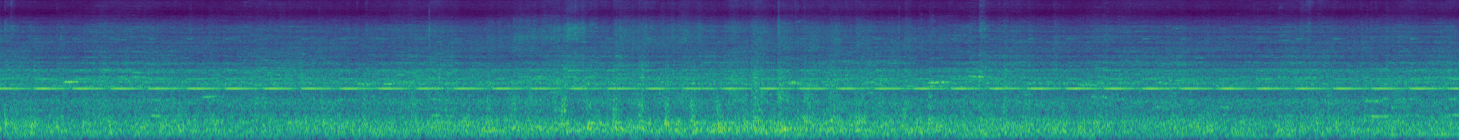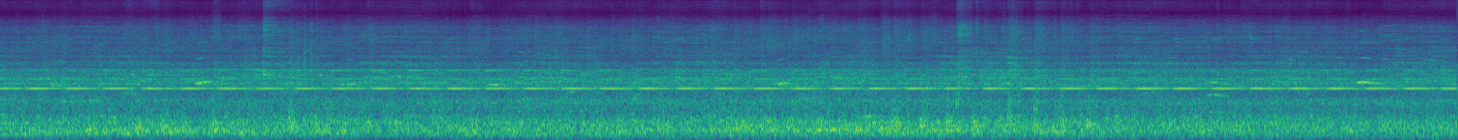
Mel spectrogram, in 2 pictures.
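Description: Coal train gondolas rolling past at a grade crossing: a steady rumble of steel wheels on rail with clickety-clack over the rail joints. A thin, constant high tone sounds throughout.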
